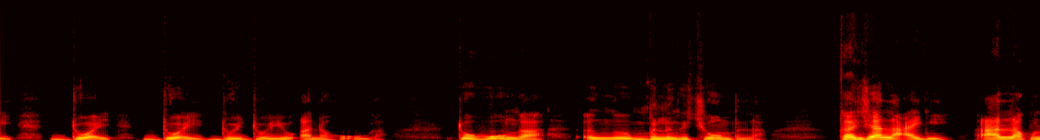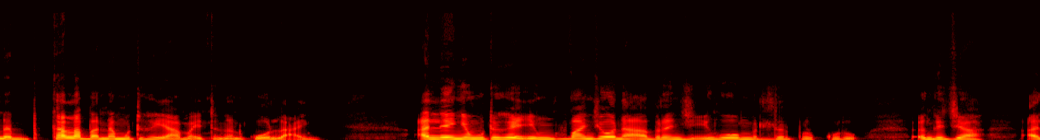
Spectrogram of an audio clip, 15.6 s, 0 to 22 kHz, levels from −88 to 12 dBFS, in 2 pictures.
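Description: Clock drift between sender and receiver runs through the whole speech clip. The sender's clock runs about 2% slow, so the receiver's jitter buffer keeps draining and must be topped up with repeated material. The effect is a faintly dragging, uneven pace.

Repeated timing corrections follow from this. From 0.33 to 8.97 s and again from 10.86 to 15.00 s, the receiver repeats short slices, playing at 98% speed. This adds roughly a fifth of a second in the first stretch and a tenth in the second, heard as small, irregularly spaced stutters.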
